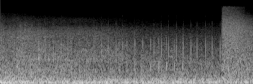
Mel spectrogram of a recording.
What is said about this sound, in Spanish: Una bomba, una granada.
